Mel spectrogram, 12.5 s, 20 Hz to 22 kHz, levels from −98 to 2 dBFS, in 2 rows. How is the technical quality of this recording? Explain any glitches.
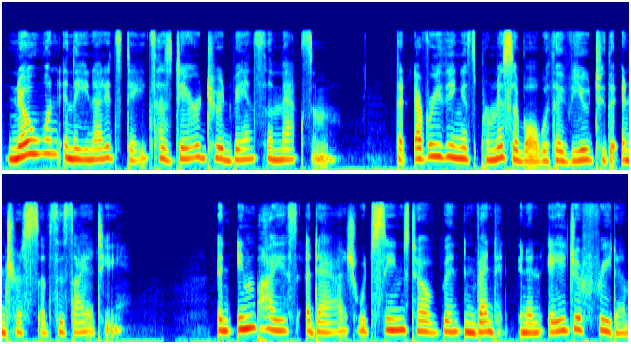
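No technical faults can be heard anywhere in the recording.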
